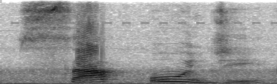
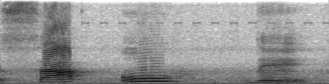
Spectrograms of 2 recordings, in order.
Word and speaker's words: saúde: Por exemplo, saúde, observem, U é a sílaba tônica, saúde, não tem o NH depois, então eu tenho aqui, o acento agudo, tá bom?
